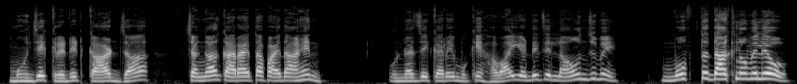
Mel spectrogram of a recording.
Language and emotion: Sindhi, happy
